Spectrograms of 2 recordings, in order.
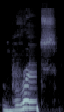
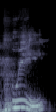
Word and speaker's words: Bruits: a few reasons is Broots, Broots phonetically, and that's kind of Broots, the Americanized version of it. But Bui would be the French spelling pronunciation of it.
